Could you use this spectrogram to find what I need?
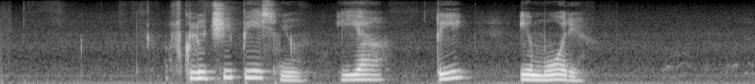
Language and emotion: Russian, neutral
